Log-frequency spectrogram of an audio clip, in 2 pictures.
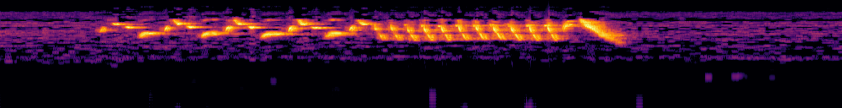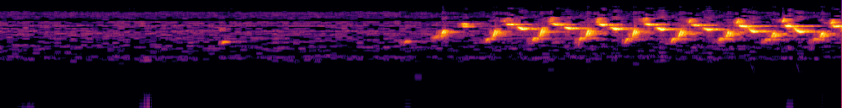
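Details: European goldfinch kept for song contests, singing a twittering phrase that breaks into a rapid buzzy trill and ends in a falling sweep, then after a pause a fresh liquid twitter begins.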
